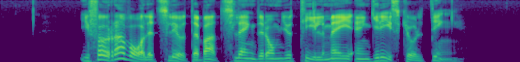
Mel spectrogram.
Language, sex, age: Swedish, male, 49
